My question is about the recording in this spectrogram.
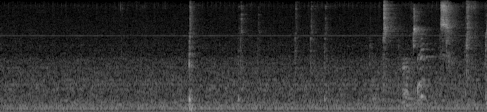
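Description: A ladle and a plastic debubbler tapping and clinking against a glass canning jar and a pot while the jar is topped up with au jus: one tap about two seconds in, then a quick run of clinks near the end, over a steady low hum.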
